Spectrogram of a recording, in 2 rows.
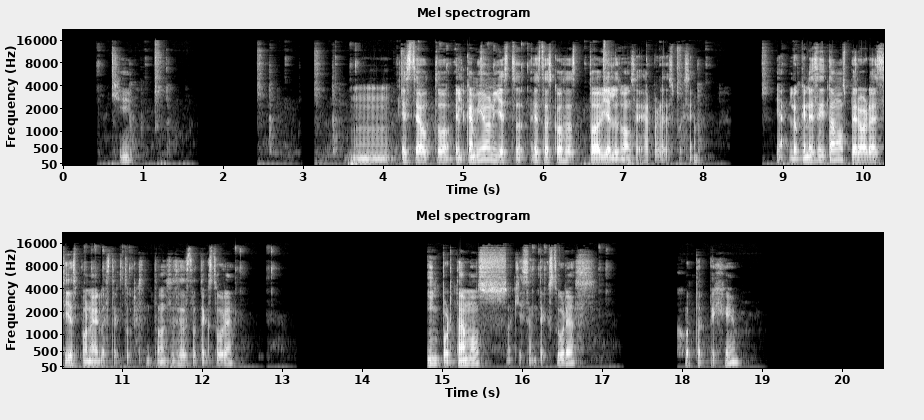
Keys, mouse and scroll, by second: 0.3 click, 0.7 shift+middle click, 1.1 space, 1.3 middle click, 1.8 middle click, 2.4 shift+middle click, 3.0 shift+middle click, 3.5 click, 4.4 middle click, 4.7 click, 5.2 m, 5.3 click, 5.7 click, 6.6 middle click, 6.7 space, 7.4 middle click, 10.5 click, 10.7 click, 10.9 click, 12.3 click, 12.8 click, 13.6 click, 16.1 click, 16.2 click, 19.5 click.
